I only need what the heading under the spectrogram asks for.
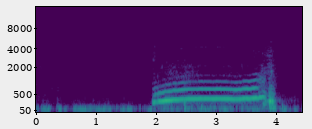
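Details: Domestic cat indoors giving a single drawn-out meow of about two seconds, steady and slightly rising in pitch with rich harmonics, ending in a brief rougher break; quiet low background rumble before it.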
